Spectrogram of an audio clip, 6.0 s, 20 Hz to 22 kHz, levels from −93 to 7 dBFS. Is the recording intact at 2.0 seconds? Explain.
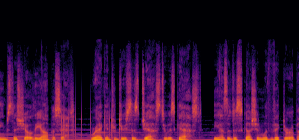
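No, a train of clicks runs from 1.23 to 2.25 s: about 13 irregular pops per second poking well above the sound, likely interference or a faulty connection.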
